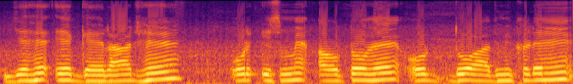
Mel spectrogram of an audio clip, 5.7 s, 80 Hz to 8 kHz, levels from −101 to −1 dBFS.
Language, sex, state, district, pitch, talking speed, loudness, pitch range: Hindi, male, Uttar Pradesh, Saharanpur, 175 Hz, 135 wpm, -10 LUFS, 160-180 Hz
